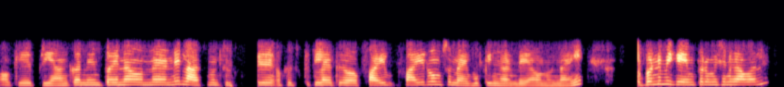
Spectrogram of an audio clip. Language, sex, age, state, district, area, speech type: Telugu, female, 18-30, Telangana, Hyderabad, urban, conversation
